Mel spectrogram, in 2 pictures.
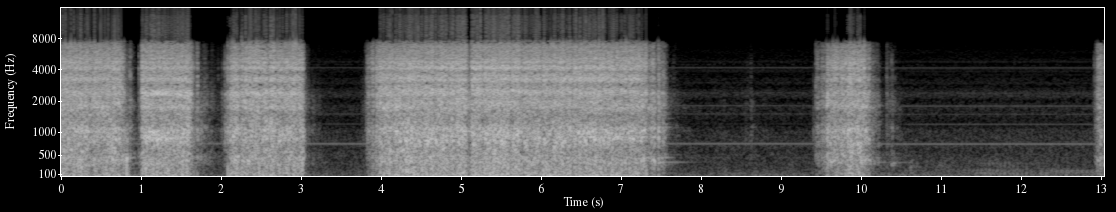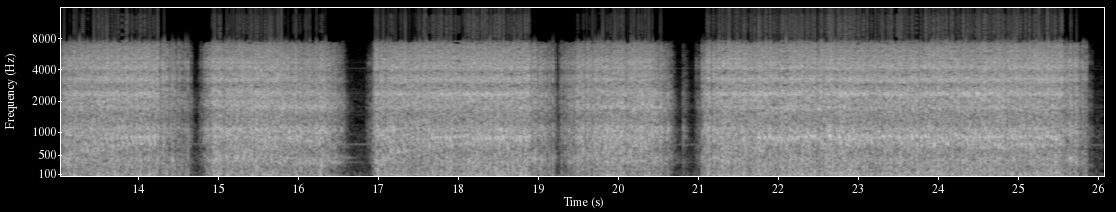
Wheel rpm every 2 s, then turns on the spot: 140, 80, 150, 180, 20, 30, 60, 130, 130, 160, 110, 210, 200.
0-4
